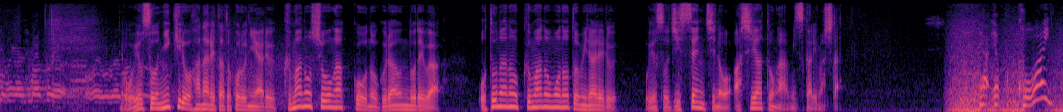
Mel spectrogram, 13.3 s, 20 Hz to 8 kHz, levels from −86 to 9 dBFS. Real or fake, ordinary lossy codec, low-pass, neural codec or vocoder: real; MP3, 64 kbps; 7.2 kHz; none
